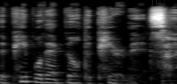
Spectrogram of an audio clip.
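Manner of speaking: soft, tearful, choked-up whisper.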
